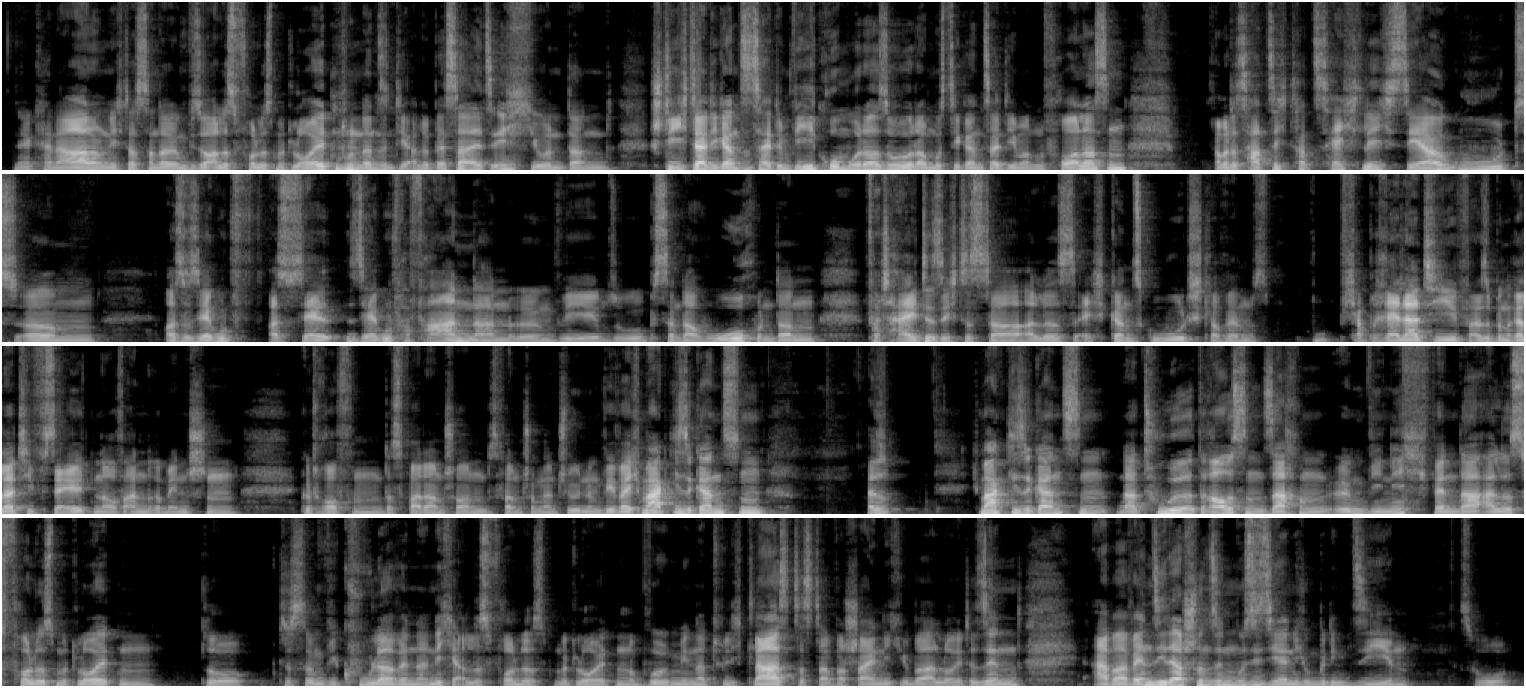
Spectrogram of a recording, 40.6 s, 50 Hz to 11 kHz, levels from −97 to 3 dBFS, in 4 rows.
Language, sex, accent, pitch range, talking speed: German, male, German, 115-145 Hz, 230 wpm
